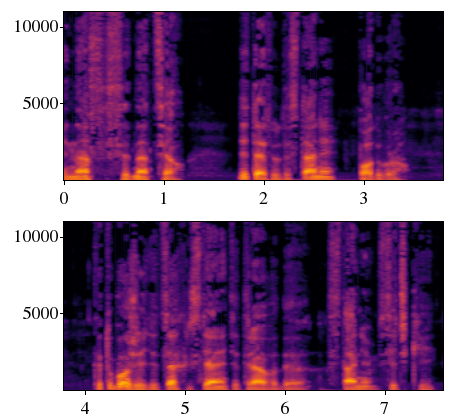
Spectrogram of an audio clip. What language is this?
Bulgarian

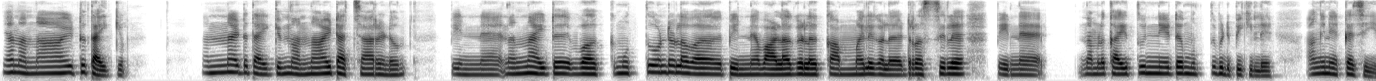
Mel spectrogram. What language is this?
Malayalam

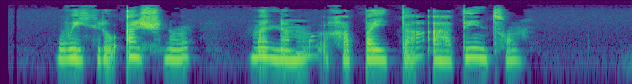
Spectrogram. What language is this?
Chiquián Ancash Quechua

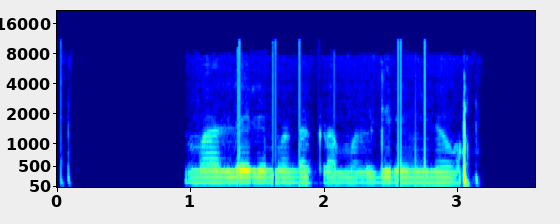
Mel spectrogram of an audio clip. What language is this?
Pashto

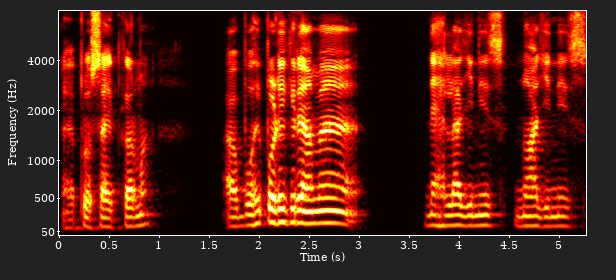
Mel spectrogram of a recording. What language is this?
Odia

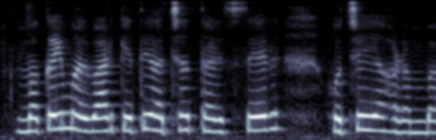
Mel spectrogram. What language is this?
Magahi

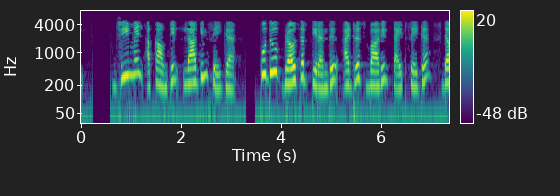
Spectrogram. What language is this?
Tamil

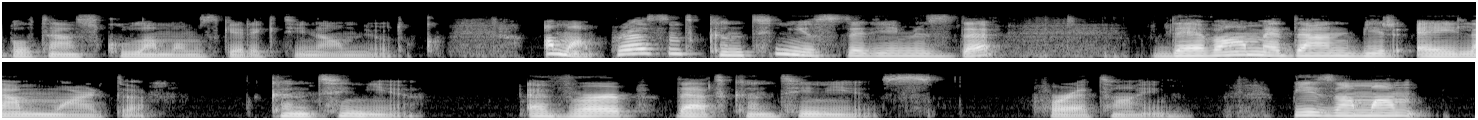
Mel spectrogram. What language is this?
Turkish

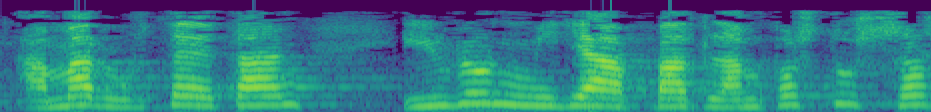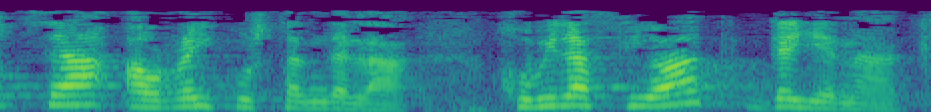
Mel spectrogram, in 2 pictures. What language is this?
Basque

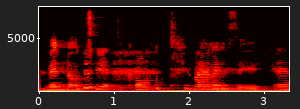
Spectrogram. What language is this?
Danish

